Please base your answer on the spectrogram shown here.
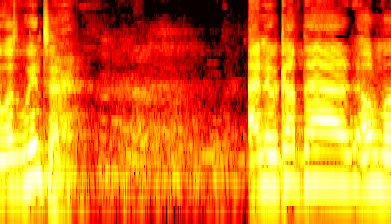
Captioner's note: audience laughing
